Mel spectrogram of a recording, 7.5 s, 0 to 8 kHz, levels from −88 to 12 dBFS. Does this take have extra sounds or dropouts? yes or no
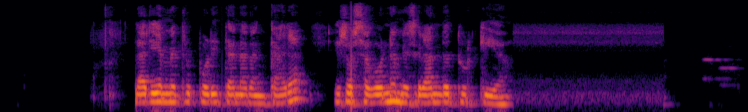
no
